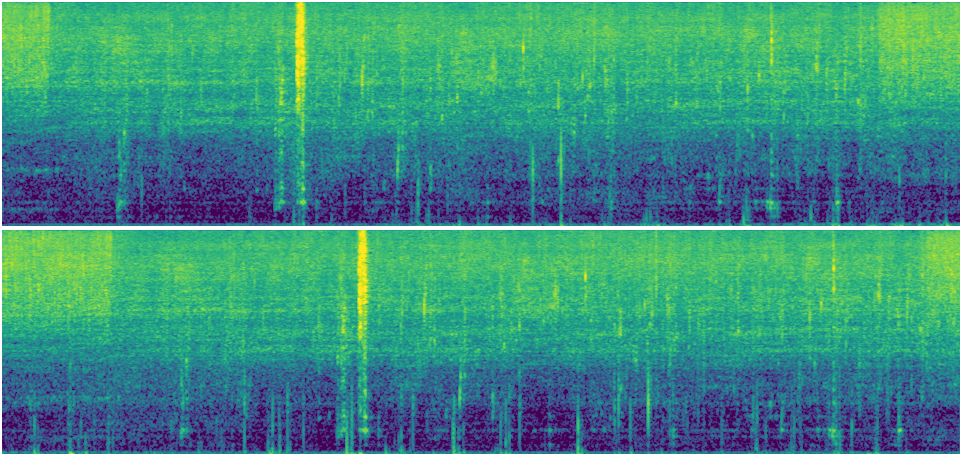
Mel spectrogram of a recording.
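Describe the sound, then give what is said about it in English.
Water running into a hair salon sink as hair is rinsed: a steady, hissing, splashing flow that continues throughout, with two brief louder splashes. “let's take you to the sinks and wash that off, okay? Alright, so, dip your chin again, thank you. Alright, let's wash this down.”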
